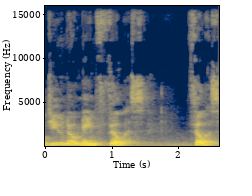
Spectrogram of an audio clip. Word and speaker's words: Phyllis: Phyllis. It's spelled P-H-Y-L-L-I-S. Phyllis, not with an F, but with a P-H.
